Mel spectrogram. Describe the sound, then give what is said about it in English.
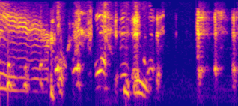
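A human voice imitates a cat's meow with a few wavering, drawn-out mewing calls amid ordinary talk. “It sounds like a cat. Meow,”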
